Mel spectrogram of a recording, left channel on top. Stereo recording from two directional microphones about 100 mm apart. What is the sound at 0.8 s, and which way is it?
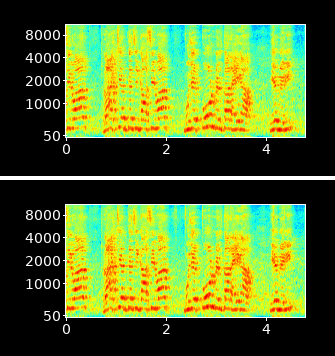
A man's voice, 5° right (ahead or behind).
